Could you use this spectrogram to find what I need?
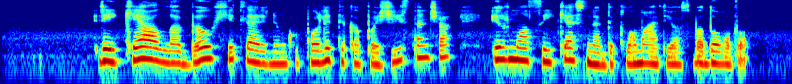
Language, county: Lithuanian, Vilnius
